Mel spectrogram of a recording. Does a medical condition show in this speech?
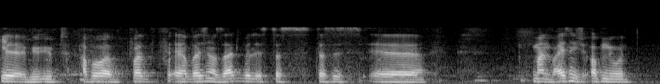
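Yes: stuttering; onset first grade after teacher remark, therapy with pseudo-stuttering, possible rolandic operculum or thinner nerve pathway; still stutters at times, stuttered in street survey possibly deliberately, practiced phrase said fluently; stutters when excited, exams, authorities, phone, topics, anticipates feared words, fluent singing, severe first month India; here repeated sounds, repeated words.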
